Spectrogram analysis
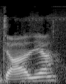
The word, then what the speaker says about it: Dahlia: Dahlia, pronounced Dahlia. This is the flower Dahlia. Same spelling, D-A-H-L-I-A.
